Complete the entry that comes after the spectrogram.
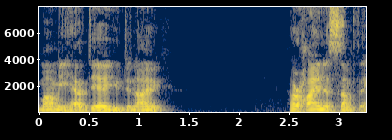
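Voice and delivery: indignant, royally affronted, entitled anger. Voicing what a screeching baby seems to say: imitating an entitled, angry baby. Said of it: "entitlement and anger out of that".

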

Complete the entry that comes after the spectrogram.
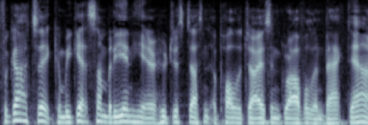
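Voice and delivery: plain

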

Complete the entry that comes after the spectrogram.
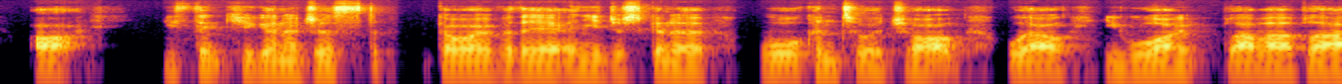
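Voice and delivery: ordinary talk

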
